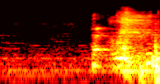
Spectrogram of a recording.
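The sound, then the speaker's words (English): A single sharp sneeze bursts out after a moment of near silence, loud and breathy with a brief trailing exhale. “Bless you.”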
